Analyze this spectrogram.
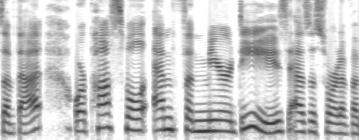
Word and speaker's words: ephemerides: And your pronunciation is correct. Ephemeris is what these things are, and ephemerides is what a lot of them are.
